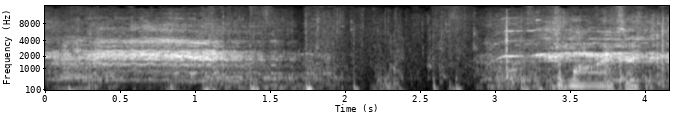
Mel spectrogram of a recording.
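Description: A horse in the Western video game Red Dead Redemption 2 whinnies and snorts near the listener while hooves clip-clop, with game voices talking over much of it.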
